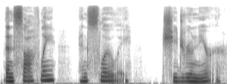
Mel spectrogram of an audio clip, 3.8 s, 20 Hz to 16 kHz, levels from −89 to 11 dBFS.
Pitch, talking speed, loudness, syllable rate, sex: 170 Hz, 110 wpm, -21 LUFS, 3.5 syllables/s, female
